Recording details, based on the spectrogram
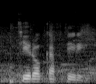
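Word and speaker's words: τυροκαυτερή: Can you pronounce this one for me? Tiro kaftiri. Yeah. Tiro. Tiro kaftiri. Tiri is cheese. Kaftiro is spicy. So tiro kaftiri.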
